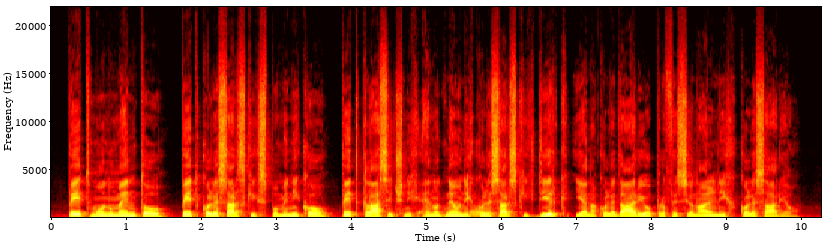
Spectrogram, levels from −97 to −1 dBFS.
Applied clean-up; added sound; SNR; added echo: none; Wind instrument, woodwind instrument; 15 dB; none.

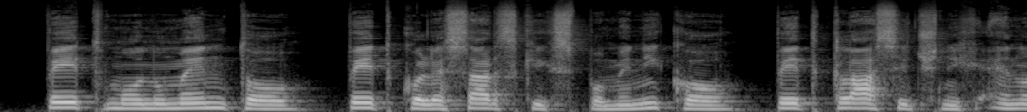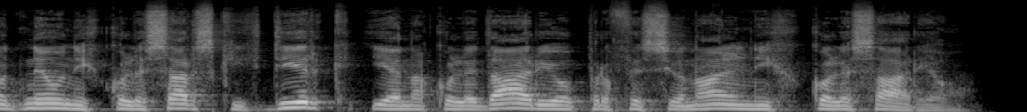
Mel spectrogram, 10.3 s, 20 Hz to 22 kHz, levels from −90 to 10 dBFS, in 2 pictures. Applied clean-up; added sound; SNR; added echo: neural mask model Resemble Enhance denoiser.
